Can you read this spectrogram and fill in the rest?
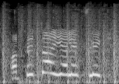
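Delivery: high startled yelp; panicked yell at the screen; raging gamer. Real, not acted. Gamer spots the cops.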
